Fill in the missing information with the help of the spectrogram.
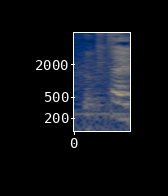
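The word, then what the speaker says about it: L'Hôpital: 얘가 이제 이거를 로피탈 정리를 썼다 그래서 h를 써요. 사람이 이제 프랑스 사람이라서 H가 H로 시작하거든. 이름이 H는 묵음이라서 이제 표시가 안 되는데.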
